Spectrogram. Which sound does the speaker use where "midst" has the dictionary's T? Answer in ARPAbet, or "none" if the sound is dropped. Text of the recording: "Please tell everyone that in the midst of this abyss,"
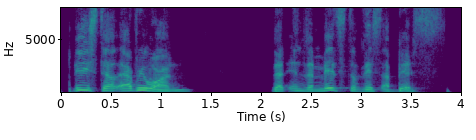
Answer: T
